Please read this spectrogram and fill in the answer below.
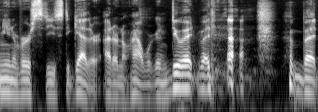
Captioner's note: laughs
